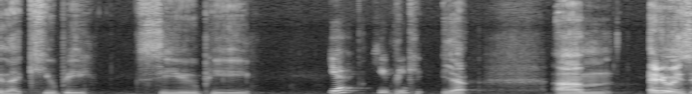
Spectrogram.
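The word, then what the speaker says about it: CUPE: it was um how do you say that qp c-u-p-e yeah yeah um anyways it was the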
